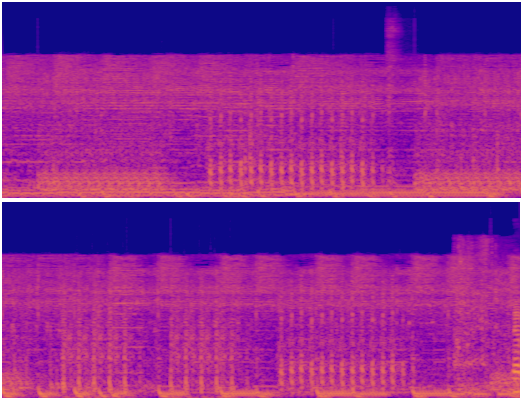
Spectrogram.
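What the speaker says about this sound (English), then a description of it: "Battlecopter." Battlecopter helicopter unit in the strategy video game Advance Wars: Days of Ruin, a steady loud rotor chop and buzzing drone running continuously with brief dips, no voices over it.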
